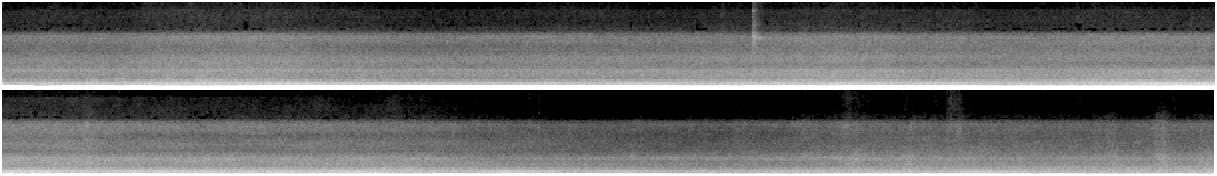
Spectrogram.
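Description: Diesel train engine running steadily at a station, giving a loud, even low hum with a fainter higher tone above it.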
